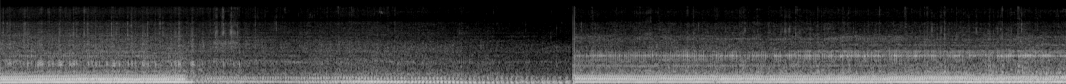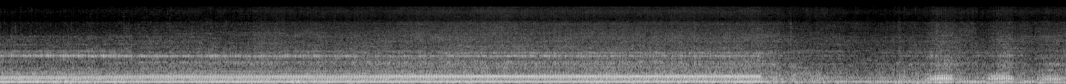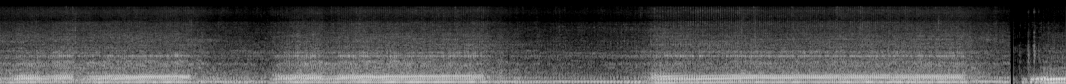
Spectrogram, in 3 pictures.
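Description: ATV engine running under throttle. It revs up in the first two seconds, eases off for a few seconds, then holds a steady high rev for about twelve seconds, before easing and picking up again in shorter bursts, with a rise in revs near the end.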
